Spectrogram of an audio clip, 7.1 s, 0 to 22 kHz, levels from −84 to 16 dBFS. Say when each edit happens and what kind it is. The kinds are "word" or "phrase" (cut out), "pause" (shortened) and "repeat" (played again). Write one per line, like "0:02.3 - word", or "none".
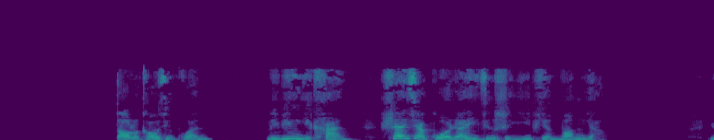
none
